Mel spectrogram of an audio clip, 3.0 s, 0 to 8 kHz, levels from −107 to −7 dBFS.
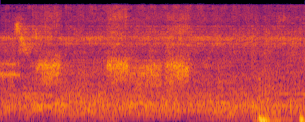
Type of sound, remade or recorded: remade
